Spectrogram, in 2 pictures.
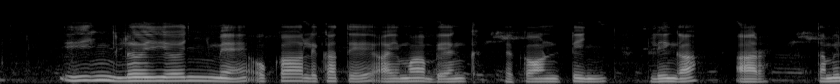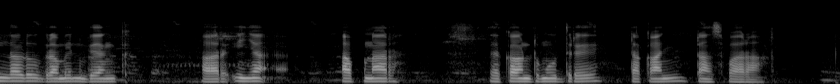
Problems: none marked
